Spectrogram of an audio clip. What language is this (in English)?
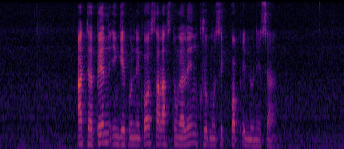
Javanese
